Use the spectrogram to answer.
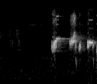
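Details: A wild red-whiskered bulbul being trapped on 26 June 2018 gives a quick burst of bright, bubbly whistled notes, three short phrases in half a second after a brief silence.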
